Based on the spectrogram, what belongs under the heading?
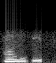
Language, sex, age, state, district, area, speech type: Punjabi, female, 18-30, Punjab, Muktsar, urban, conversation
